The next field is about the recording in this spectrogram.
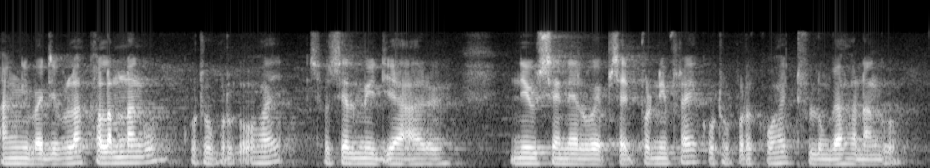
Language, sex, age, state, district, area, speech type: Bodo, male, 18-30, Assam, Chirang, rural, spontaneous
